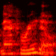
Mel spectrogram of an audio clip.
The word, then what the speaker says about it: Naccarato: Yeah, it's pronounced Naccarato. That's the Americanized pronunciation of it. It's Italian, so it's pronounced differently over in Europe. But yeah, my name's Naccarato.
